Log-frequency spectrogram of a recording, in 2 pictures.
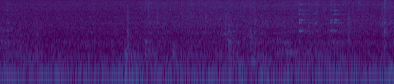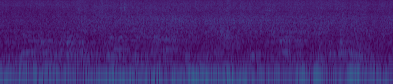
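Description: Smoked sausage fries in olive oil in a cast iron skillet, giving a steady close sizzle with occasional stirring scrapes and no talking.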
